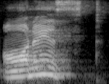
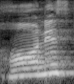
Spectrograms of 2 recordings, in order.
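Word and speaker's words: honest: एच से ऑनेस्ट, ध्यान देना है यहाँ हॉनेस्ट नहीं पढ़ना है, ऑनेस्ट पढ़ना है। एच यहाँ साइलेंट हो जाएगा।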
